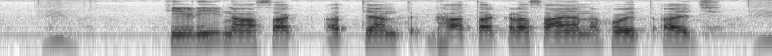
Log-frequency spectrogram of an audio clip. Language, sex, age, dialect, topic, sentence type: Maithili, male, 25-30, Southern/Standard, agriculture, statement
